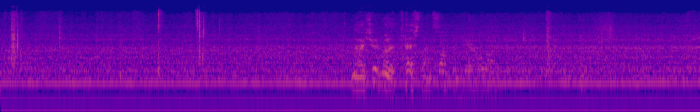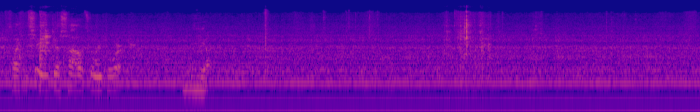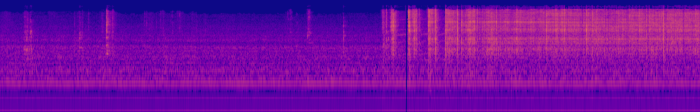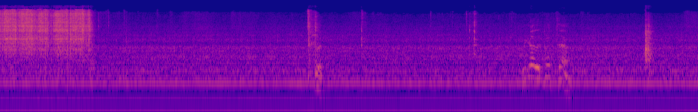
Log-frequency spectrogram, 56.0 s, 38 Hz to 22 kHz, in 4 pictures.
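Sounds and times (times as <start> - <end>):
low hum: 31.5 - 44.6
welder arc crackling: 35.6 - 44.2.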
